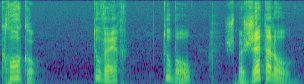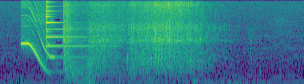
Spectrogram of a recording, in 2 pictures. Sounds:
Speech

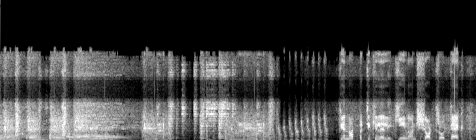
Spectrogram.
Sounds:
inside a small room, Speech, Music

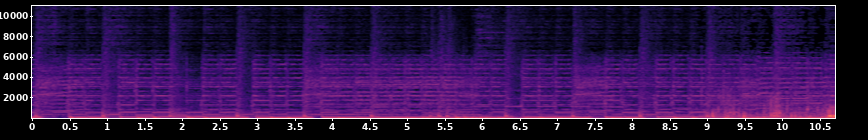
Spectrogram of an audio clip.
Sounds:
Music

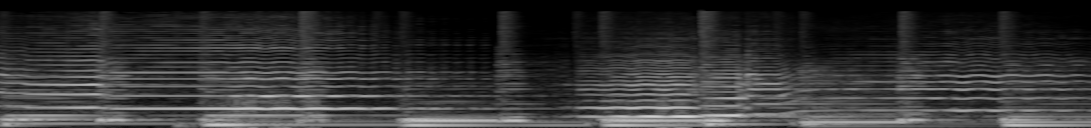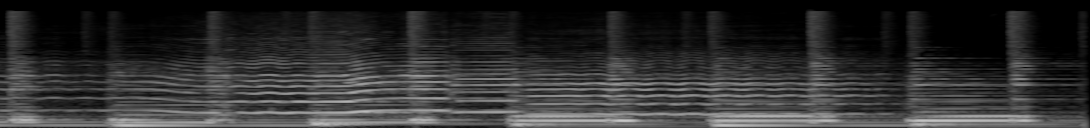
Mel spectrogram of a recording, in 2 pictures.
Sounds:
Musical instrument, Violin, Music

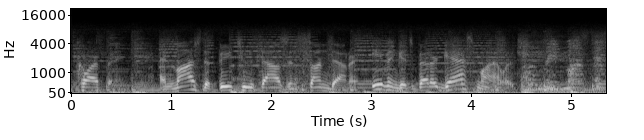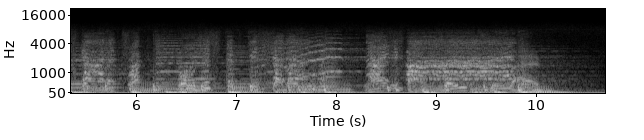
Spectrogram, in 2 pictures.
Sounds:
Speech, Music

